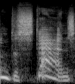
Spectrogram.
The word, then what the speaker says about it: understand: Understand. Oh, yes, sir. Dobby understands. কোনটা correct বলেন তো? Definitely the third one.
